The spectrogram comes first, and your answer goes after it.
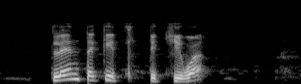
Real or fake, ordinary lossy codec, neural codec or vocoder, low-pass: real; Opus, 24 kbps; none; 7.2 kHz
